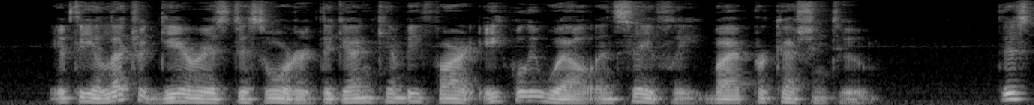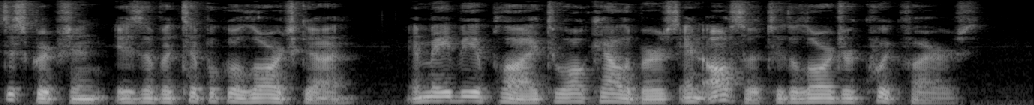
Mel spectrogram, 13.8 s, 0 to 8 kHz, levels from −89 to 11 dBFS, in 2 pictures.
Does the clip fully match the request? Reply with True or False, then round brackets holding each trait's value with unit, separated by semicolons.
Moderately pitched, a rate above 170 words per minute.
False (105 Hz; 180 wpm)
